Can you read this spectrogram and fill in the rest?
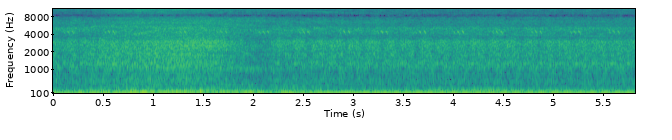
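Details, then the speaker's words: Ford 6.0 Powerstroke diesel after replacing cracked number 4 injector tip: deep rumble wavers and flutters briefly then settles even, still smoky; worries about oil in charge air cooler, avoids revving; rough running, cause unclear. "I don't know. I don't know what that was. Because now it went away. Ugh. Smoky, that's for sure."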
